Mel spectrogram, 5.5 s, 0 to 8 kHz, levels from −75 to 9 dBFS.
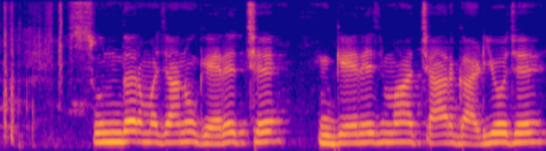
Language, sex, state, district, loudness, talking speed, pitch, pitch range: Gujarati, male, Gujarat, Gandhinagar, -12 LUFS, 100 wpm, 185 Hz, 170-190 Hz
